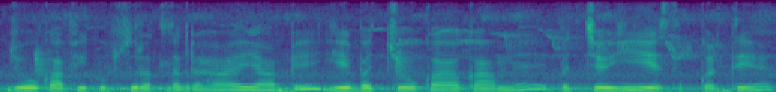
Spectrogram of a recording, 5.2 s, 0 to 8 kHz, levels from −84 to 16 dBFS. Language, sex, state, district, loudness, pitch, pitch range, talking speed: Hindi, female, Chhattisgarh, Raipur, -15 LUFS, 220 Hz, 210-225 Hz, 220 wpm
